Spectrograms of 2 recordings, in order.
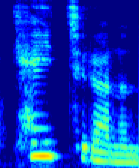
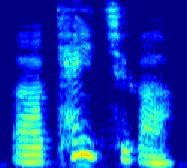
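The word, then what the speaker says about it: קיץ: 생각하기 쉽지 않습니까 그런데 과일이 히브리어로는 케이츠라는 말인데 내 백성의 끝이 이르렀다 이르렀다 끝이 이르렀다는 것은 캣츠라고 말을 한다고 합니다 그래서 케이츠 캣츠 발음이 비슷한 워드 플레이를 하고 있습니다 그러니까 드러날 말은 여름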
